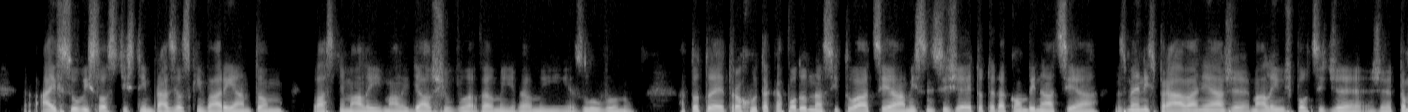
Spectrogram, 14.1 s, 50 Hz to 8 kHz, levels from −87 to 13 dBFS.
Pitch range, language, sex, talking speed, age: 105-115 Hz, Slovak, male, 165 wpm, 40-59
